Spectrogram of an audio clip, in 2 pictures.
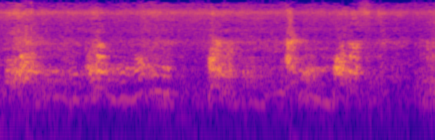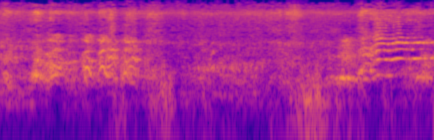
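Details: Dogs fighting: repeated short barks and snarling bursts at irregular intervals, with rough growling between them and a high whine near the end.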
